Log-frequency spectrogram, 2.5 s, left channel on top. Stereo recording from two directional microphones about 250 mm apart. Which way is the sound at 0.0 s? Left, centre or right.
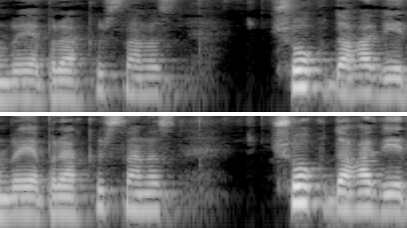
Right.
